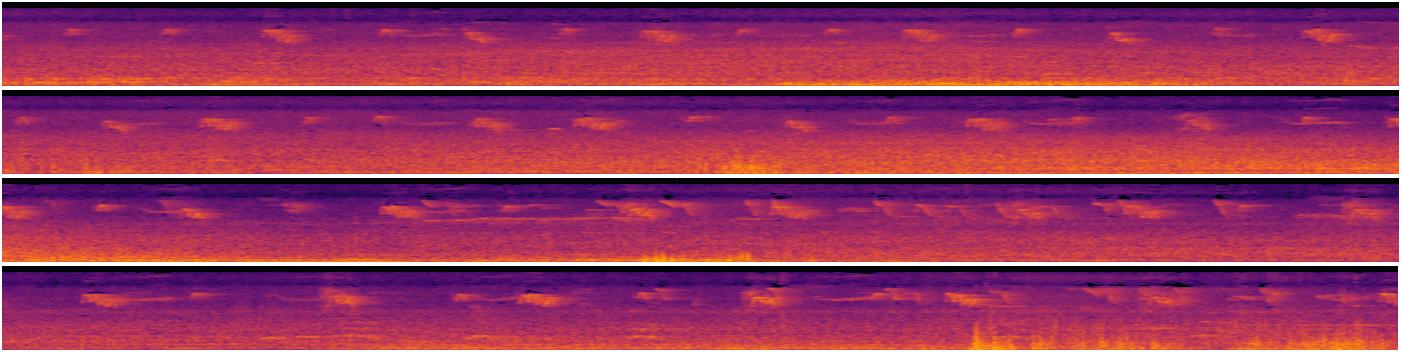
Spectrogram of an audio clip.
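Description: Small birds chirping in a quick, irregular stream of short high notes, over a low rumble with a few dull knocks.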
